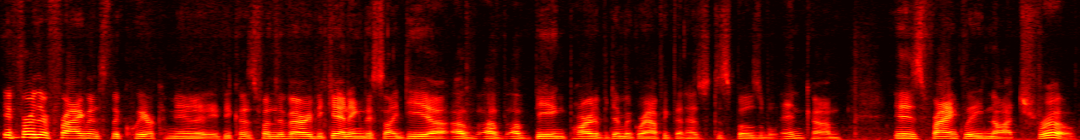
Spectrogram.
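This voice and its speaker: A man's voice: mid-range voice, normal speed. A man interviewed in an archive documentary, speaking earnestly and stumbling over repeated words. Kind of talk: interview talk.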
